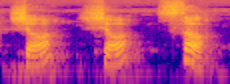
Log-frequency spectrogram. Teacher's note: श श स ये तीनों महाप्राण और अघोष हैं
